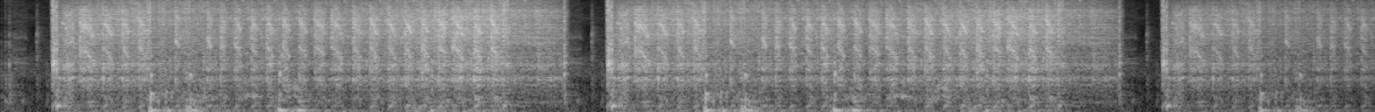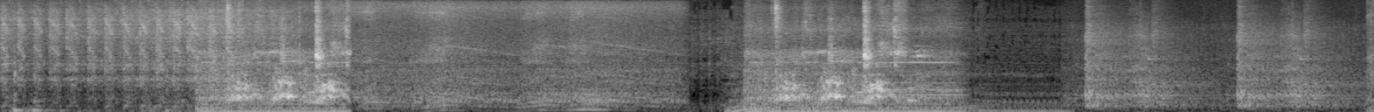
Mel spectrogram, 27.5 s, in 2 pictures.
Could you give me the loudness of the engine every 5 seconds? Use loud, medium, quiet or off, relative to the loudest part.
loud, loud, medium, medium, medium, medium.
